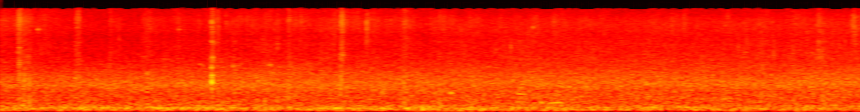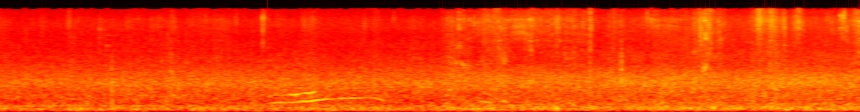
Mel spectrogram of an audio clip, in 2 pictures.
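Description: Footsteps echo steadily through a railway underpass tunnel on the way to Nuttall Park, heading towards the bank of the River Irwell, their hollow clatter carried over a constant rushing background hum.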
